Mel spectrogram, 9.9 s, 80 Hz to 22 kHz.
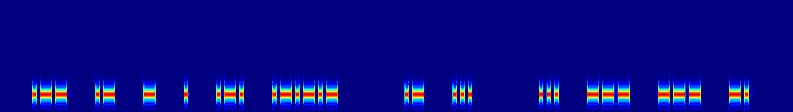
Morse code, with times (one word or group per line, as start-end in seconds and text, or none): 0.4-4.2 WATER.
5.1-5.9 AS
6.7-9.4 SOON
